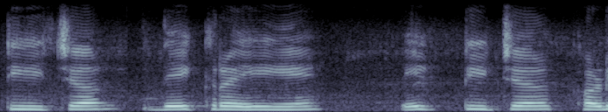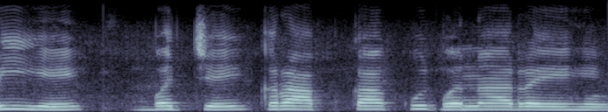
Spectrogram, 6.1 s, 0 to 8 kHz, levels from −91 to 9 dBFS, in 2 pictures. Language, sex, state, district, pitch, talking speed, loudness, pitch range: Hindi, female, Maharashtra, Sindhudurg, 220 Hz, 150 wpm, -17 LUFS, 215-230 Hz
